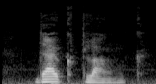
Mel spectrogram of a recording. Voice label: "duikplank", Dutch

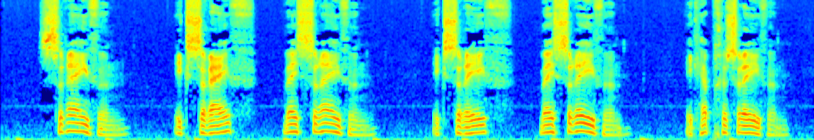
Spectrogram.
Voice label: "schrijven ik wij", Dutch

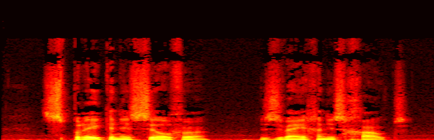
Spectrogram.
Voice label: "spreken zilver zwijgen goud", Dutch

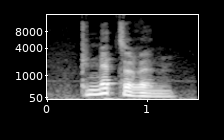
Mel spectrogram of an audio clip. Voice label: "knetteren", Dutch

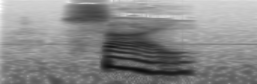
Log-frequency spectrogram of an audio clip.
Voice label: "saai", Dutch

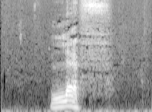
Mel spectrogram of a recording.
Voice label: "lef", Dutch

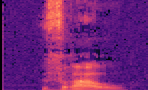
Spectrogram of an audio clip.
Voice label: vrouw

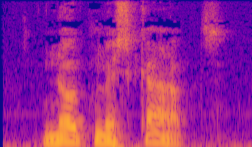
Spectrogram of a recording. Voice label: "nootmuskaat", Dutch

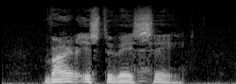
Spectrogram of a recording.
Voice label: "waar WC", Dutch

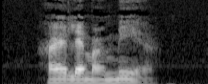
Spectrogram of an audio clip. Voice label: "Haarlemmermeer", Dutch

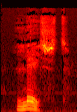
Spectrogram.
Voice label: "leest", Dutch

